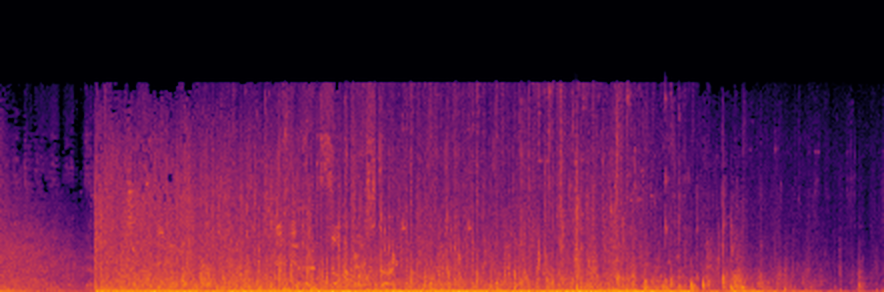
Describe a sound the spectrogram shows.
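A loud explosion roars and slowly rumbles away.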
